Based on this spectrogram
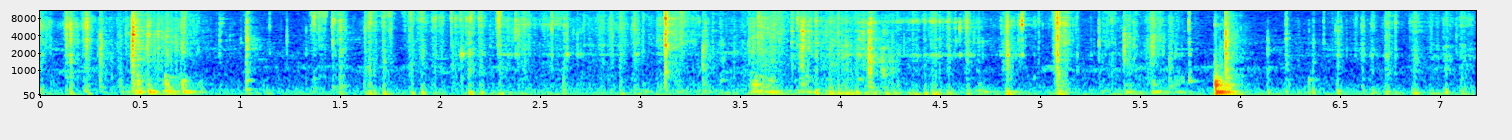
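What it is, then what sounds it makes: Bar soap being shaved. A solid cream bar soap held in the hand is shaved with a blade, making a dry, crisp patter of short scraping strokes. Soft low scuffs mix with bright, brittle flicks, and a few sharper cuts stand out, the loudest near the end.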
